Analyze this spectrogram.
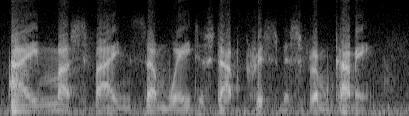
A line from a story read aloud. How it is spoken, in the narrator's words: he growled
